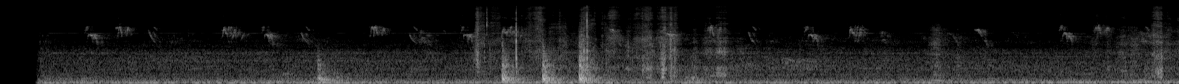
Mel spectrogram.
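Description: Birds chirping repeatedly in the background over a steady low rumble. About five to seven seconds in comes a short run of loud crackling clicks from a spark plug socket set's card-and-plastic blister pack being handled.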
